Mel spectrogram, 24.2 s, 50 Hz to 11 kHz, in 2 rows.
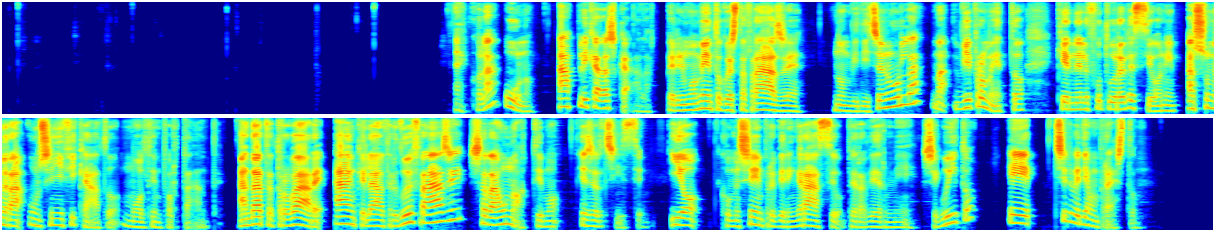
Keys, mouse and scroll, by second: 0.0-0.8 middle drag, 1.1-2.1 shift+middle drag, 3.5-4.5 shift+middle drag.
